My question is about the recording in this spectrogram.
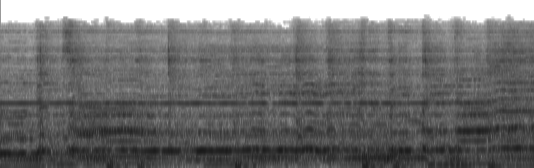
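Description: Male singer singing live into a handheld microphone, holding long notes that bend slowly in pitch, over amplified backing music with a steady drum beat.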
